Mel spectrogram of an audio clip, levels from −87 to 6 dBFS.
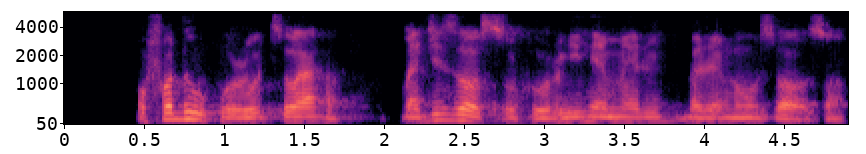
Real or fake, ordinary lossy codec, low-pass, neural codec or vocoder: fake; none; 5.4 kHz; codec, 24 kHz, 3 kbps, HILCodec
